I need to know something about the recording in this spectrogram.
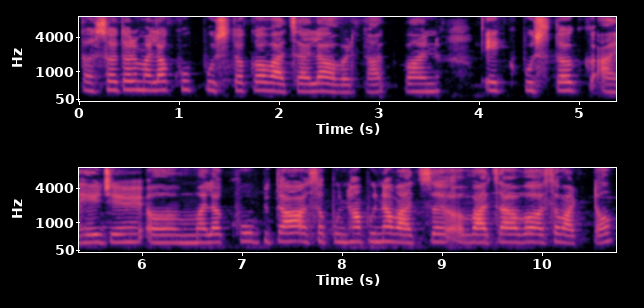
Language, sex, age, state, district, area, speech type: Marathi, female, 18-30, Maharashtra, Sindhudurg, rural, spontaneous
